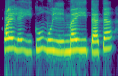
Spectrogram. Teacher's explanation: عین کو وسطی ہے لیکن مڈل تھروٹ سے ادا کریں گے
